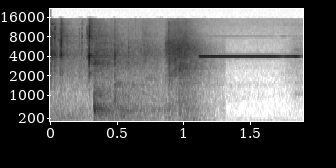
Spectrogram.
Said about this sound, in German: Das ist natürlich alarmgesichert. Jetzt piept es hier an.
